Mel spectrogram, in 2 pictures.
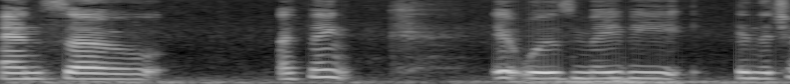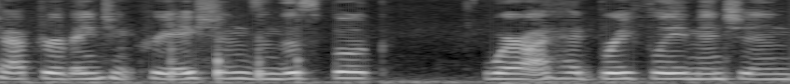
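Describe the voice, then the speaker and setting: A woman speaks at a fairly slow pace with long, frequent pauses. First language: not English. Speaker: author and channel owner. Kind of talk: casual vlog monologue. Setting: outdoors on front porch. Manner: halting, many fillers.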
